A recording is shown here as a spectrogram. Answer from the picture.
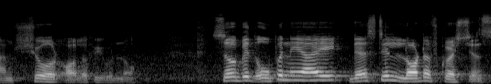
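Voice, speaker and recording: Vocal fry runs through this man's speech. He keeps a fairly quick pace. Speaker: ophthalmologist and consultant doctor. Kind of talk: lecture.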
